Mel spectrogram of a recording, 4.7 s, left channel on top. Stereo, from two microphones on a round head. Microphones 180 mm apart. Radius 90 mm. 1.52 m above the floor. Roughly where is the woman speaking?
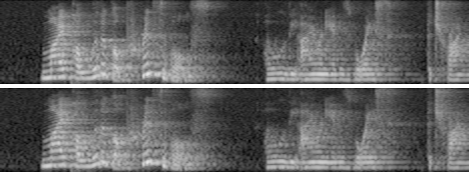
Centre.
